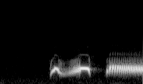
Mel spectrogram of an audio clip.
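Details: Cooing of a spotted dove, a soft wavering double note then a sustained, slightly throbbing low coo, ending abruptly with a click.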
